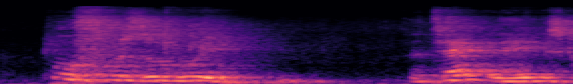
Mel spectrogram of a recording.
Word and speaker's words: Ufusugui: So the Uchinaguchi pronunciation for it is Ufu.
